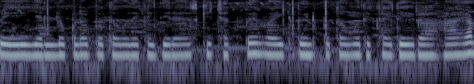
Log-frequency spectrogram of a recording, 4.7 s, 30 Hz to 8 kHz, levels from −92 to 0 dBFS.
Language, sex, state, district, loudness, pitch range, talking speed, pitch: Hindi, female, Bihar, Vaishali, -42 LUFS, 210-215 Hz, 250 wpm, 210 Hz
